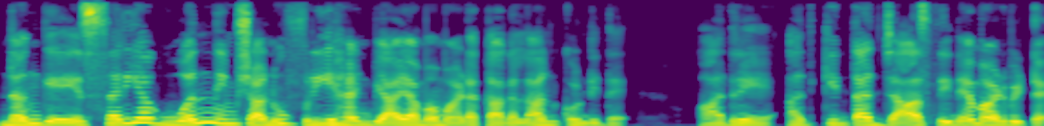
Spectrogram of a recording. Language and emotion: Kannada, surprised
